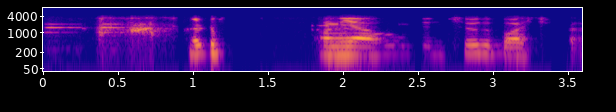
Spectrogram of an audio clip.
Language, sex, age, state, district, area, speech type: Kashmiri, male, 18-30, Jammu and Kashmir, Kupwara, urban, conversation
